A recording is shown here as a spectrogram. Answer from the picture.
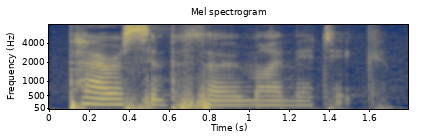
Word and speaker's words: parasympathomimetic: letters in that term a lot of syllables but I want you to break it down like this first of all the nervous system that's involved go all the way through to that syllable there parasympathetic at that nervous system they're mimicking it parasympathomimetic so we're interested in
